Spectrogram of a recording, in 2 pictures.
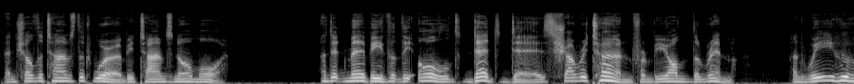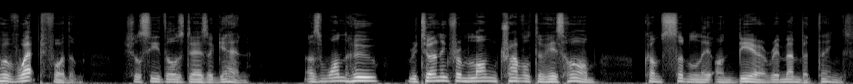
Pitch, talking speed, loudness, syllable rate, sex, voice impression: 125 Hz, 185 wpm, -20 LUFS, 5.0 syllables/s, male, masculine, adult-like, slightly cool, slightly refreshing, sincere, slightly elegant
